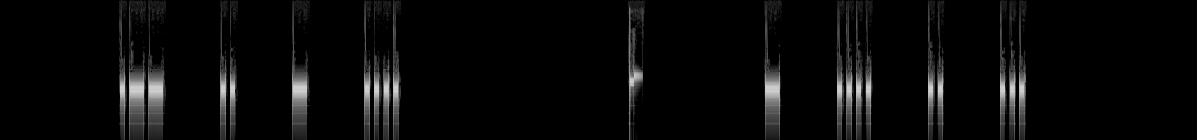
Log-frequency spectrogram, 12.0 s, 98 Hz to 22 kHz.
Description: Morse code, heard as a keyed tone, about 25 wpm, spaced as for 12 wpm, 700 Hz. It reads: WITH THIS
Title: 4x Character Spacing - Top 100 Words - 25wpm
